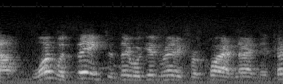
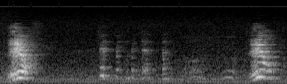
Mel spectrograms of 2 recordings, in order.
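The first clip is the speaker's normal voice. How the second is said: Dad calling out; 11 semitones higher than usual. Retold or imitated. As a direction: call out like a needy dad in bed. Dad calling son from bed.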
